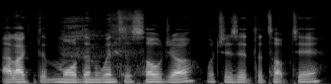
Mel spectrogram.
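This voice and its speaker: A man's voice: on the low side, completely flat delivery, moderate pace, a little mellow, no room sound, clean studio sound. A man co-hosting a casual podcast chat, hesitant and searching for words. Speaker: podcast co-host.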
